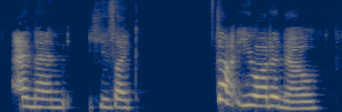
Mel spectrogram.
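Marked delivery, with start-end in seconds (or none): 2.1-3.1 voice fading away weakly. Acting out Quirrell passing out in the movie: Quirrell from the movie, fainting. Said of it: "as he's basically passing out in the movie".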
